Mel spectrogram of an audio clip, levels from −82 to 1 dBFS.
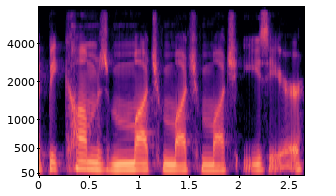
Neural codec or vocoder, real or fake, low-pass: none; real; 7.2 kHz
